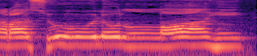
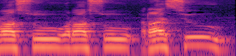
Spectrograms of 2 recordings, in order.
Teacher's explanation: لا تستعلي اللام من كلمه رسول لانها مجاوره للام اسم الجلال الله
